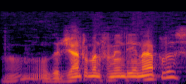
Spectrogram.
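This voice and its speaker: An actor playing a cool, wry private detective in an old radio drama, asking clipped, sardonic questions. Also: male voice, medium pitch, big pitch swings, quick pace, vocal fry, big-room sound. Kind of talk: 1940s-50s radio detective acting. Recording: muffled, noisy old radio recording.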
